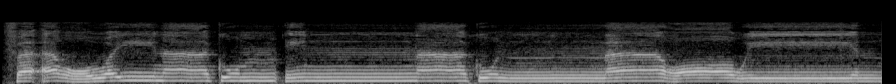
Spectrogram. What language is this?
Arabic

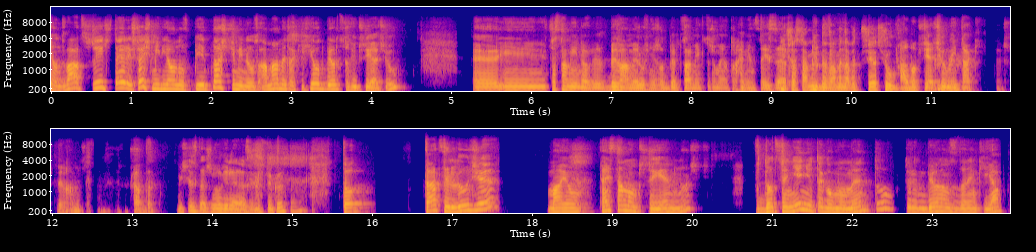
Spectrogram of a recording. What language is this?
Polish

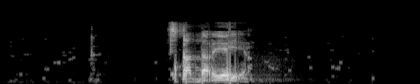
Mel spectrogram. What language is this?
Kabyle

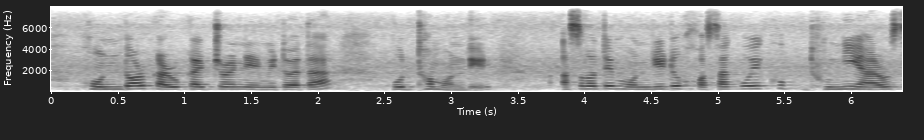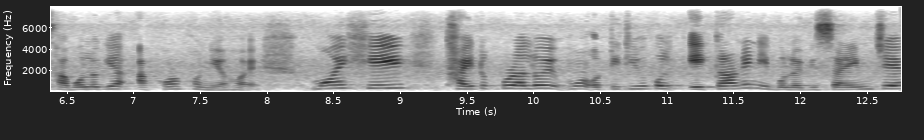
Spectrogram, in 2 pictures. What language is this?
Assamese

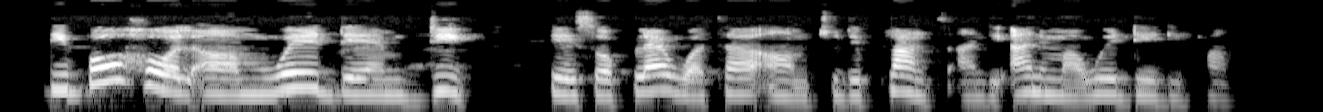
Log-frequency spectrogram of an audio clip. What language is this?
Nigerian Pidgin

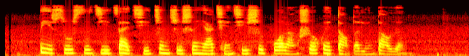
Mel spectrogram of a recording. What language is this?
Chinese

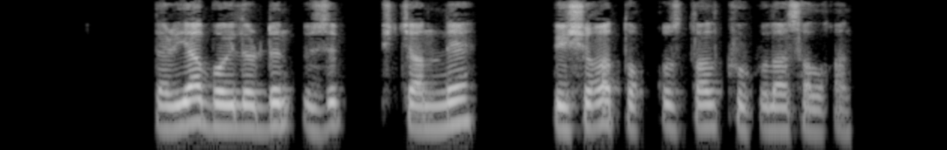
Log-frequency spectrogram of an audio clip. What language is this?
Uyghur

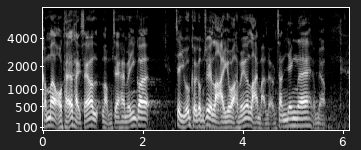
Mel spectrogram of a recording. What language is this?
Cantonese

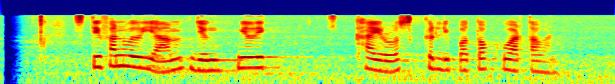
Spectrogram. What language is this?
Sundanese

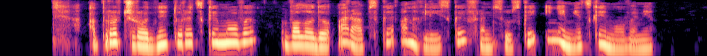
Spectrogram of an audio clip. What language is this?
Belarusian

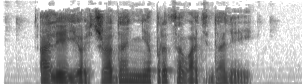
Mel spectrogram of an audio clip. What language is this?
Belarusian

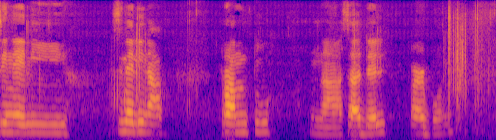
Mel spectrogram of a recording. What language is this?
Filipino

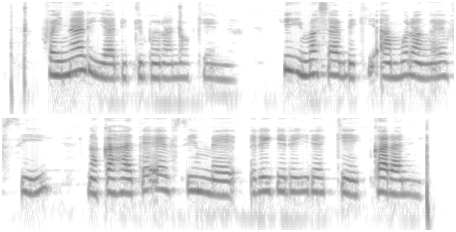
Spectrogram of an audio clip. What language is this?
Kikuyu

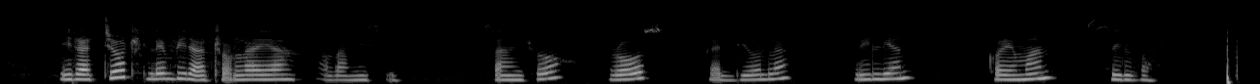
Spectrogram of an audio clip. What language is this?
Masai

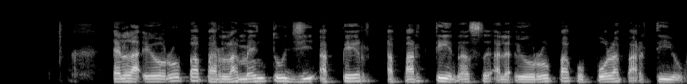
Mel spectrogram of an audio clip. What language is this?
Esperanto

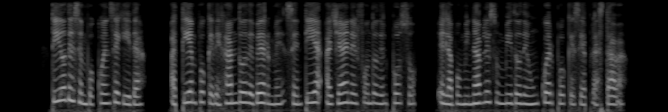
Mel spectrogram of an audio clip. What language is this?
Spanish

